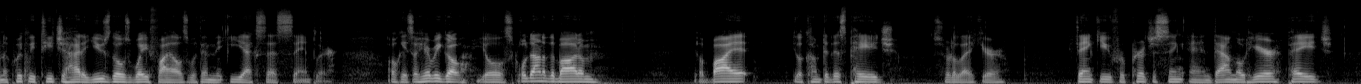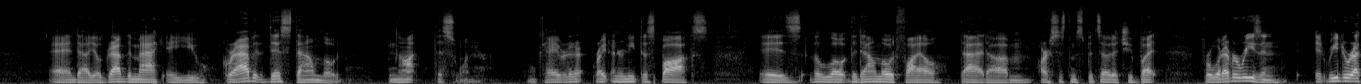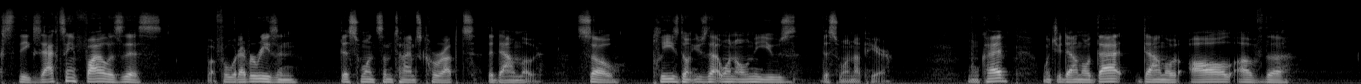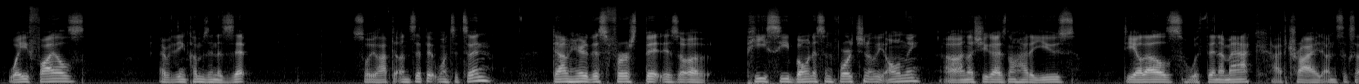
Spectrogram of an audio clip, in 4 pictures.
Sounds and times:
Speech: 0:00.0 - 0:06.2, 0:07.0 - 0:10.1, 0:10.7 - 0:13.4, 0:14.1 - 0:36.2, 0:36.9 - 0:40.2, 0:40.9 - 0:41.8, 0:42.4 - 0:43.4, 0:44.4 - 0:45.8, 0:46.4 - 0:54.4.

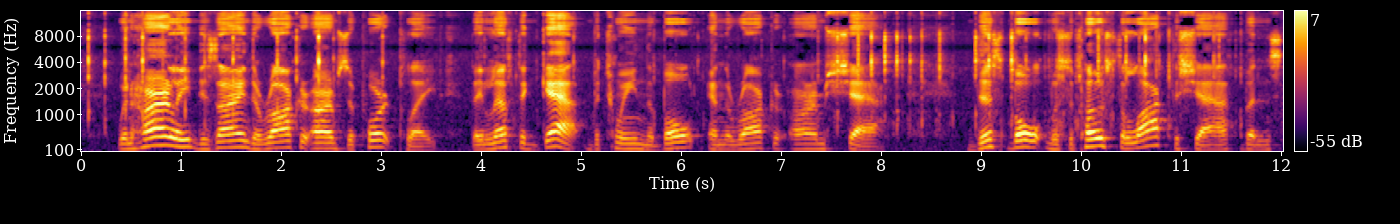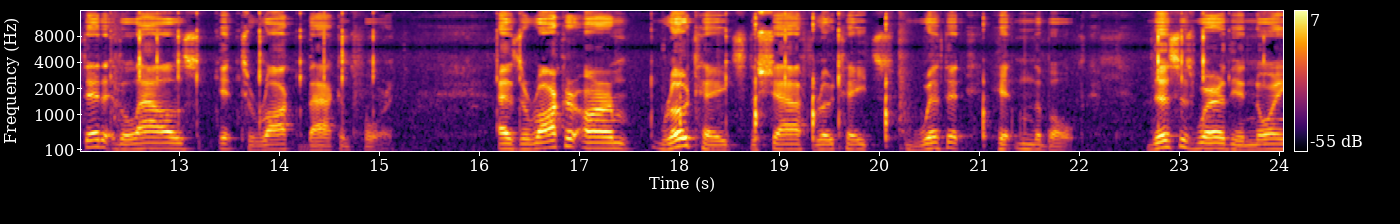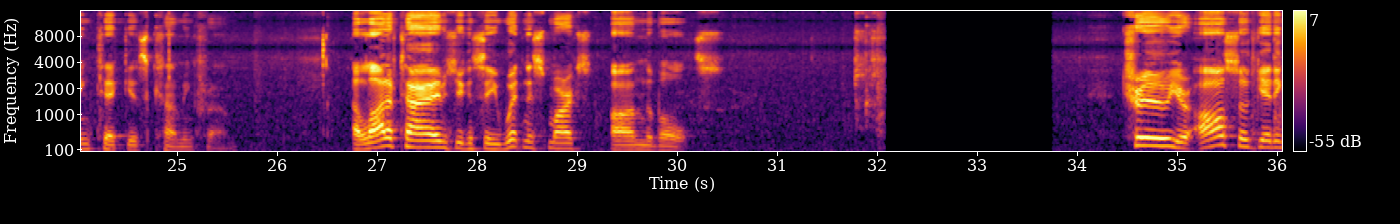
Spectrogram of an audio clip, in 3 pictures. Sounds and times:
Speech: 0:00.4 - 0:08.0, 0:08.9 - 0:15.2, 0:16.2 - 0:22.0, 0:22.7 - 0:25.6, 0:26.8 - 0:30.5, 0:34.5 - 0:36.0.

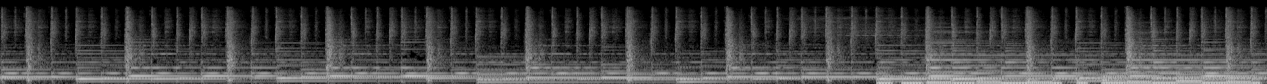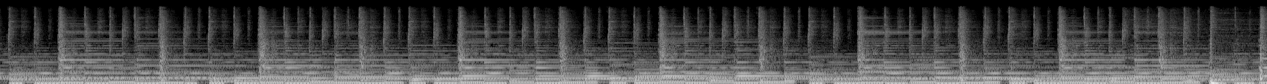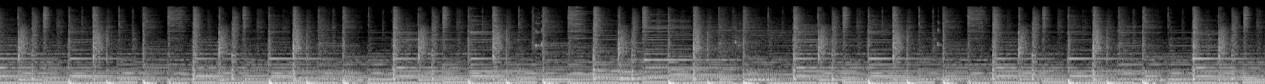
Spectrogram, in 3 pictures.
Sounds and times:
Music: 0:00.0 - 0:37.9.

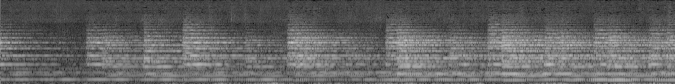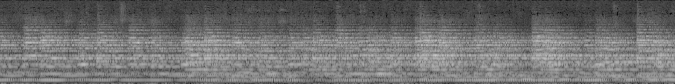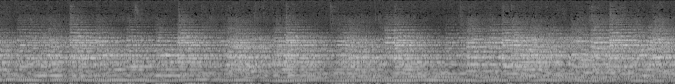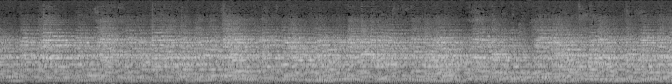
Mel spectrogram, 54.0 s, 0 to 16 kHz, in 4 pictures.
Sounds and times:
Church bell: 0:00.0 - 0:53.9.

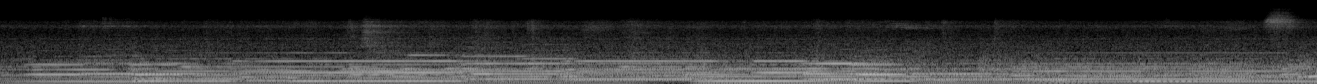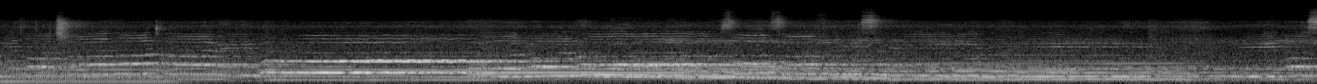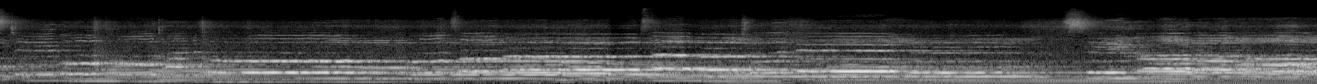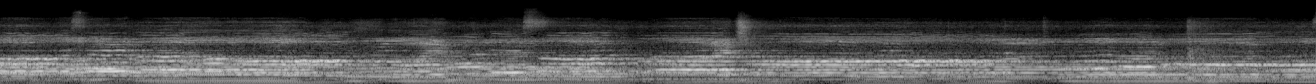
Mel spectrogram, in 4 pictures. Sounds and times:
Music: 0:00.0 - 0:52.6.

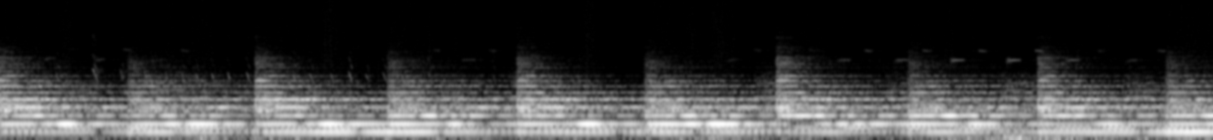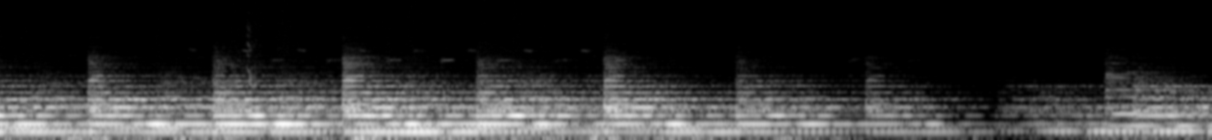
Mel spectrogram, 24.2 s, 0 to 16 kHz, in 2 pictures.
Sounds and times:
Bell: 0:00.0 - 0:24.2.

